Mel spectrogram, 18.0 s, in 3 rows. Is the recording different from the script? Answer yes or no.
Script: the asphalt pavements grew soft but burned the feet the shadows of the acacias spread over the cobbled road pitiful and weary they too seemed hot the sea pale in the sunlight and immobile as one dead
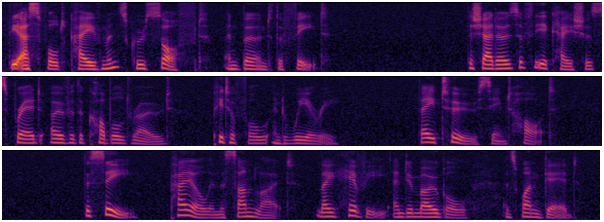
yes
